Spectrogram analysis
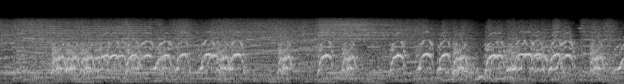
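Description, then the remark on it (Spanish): Several puppies yap and bark excitedly in quick, overlapping bursts, high-pitched, with little whimpers mixed in and a steady background hum throughout. “Los cachorros se alborotan.”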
